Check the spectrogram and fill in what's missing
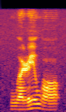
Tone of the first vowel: low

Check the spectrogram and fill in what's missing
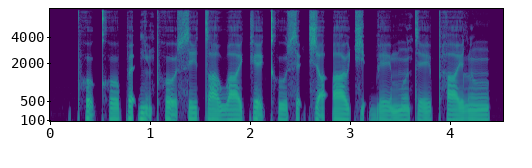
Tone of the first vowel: falling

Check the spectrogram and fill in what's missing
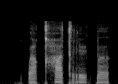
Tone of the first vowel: low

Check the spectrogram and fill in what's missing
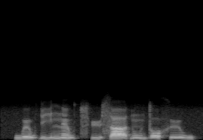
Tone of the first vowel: falling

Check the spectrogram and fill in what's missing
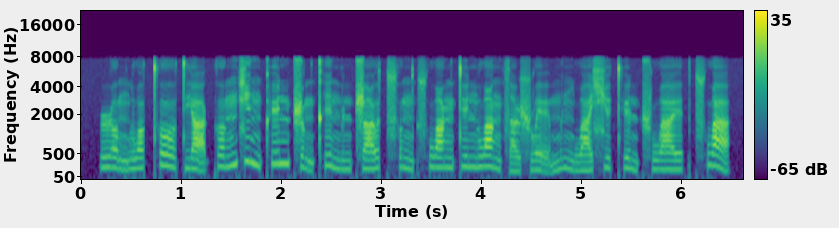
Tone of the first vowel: low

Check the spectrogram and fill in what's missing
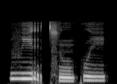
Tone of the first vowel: high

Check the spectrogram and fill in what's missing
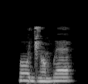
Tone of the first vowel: low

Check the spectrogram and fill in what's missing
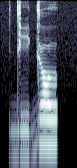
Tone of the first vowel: low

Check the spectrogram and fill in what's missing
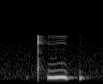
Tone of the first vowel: falling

